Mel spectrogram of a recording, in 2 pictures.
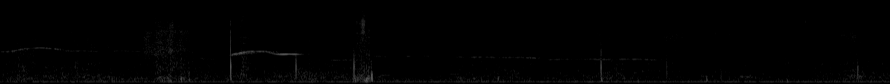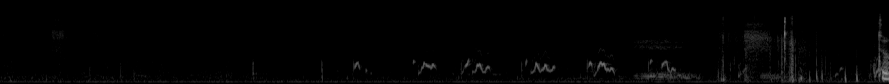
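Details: Domestic guinea pig making odd noises indoors, captured with an iPhone 4: faint falling whistled tones early, then a run of quick repeated chirps building toward the end, with light handling clatter.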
